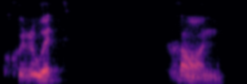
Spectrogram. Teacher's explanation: El D se convierta en un T. Después, la G tiene un sonido gutural similar al J en castellano, pero más acentuado. Entonces decimos Gruet, Gaan.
